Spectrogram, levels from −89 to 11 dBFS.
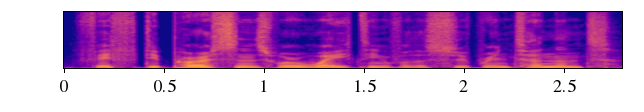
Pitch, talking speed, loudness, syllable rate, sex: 120 Hz, 150 wpm, -19 LUFS, 5.6 syllables/s, male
